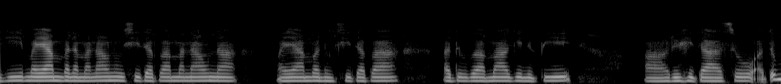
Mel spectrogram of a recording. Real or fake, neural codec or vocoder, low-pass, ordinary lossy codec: real; none; 7.2 kHz; none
